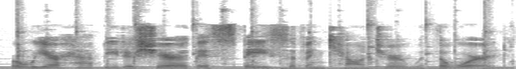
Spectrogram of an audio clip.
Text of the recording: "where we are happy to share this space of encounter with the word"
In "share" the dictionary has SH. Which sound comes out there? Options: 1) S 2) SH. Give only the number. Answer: 2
